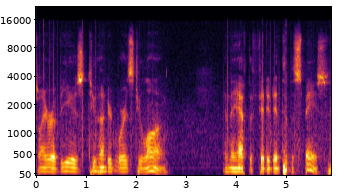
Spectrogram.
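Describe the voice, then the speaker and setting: A man talks at a fairly slow pace. He has an American accent. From Boston, US. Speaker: poet and art critic. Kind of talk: panel conversation at literary event.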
